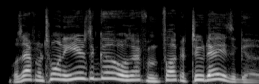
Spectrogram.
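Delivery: high, loud, incredulous question; excited disbelief. Retold or imitated. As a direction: blurt it out in amazed disbelief. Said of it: "somebody's like".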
